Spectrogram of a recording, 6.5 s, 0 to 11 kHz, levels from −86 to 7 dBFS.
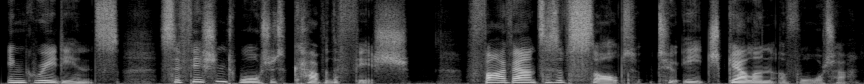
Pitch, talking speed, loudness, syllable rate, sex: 195 Hz, 140 wpm, -21 LUFS, 4.7 syllables/s, female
